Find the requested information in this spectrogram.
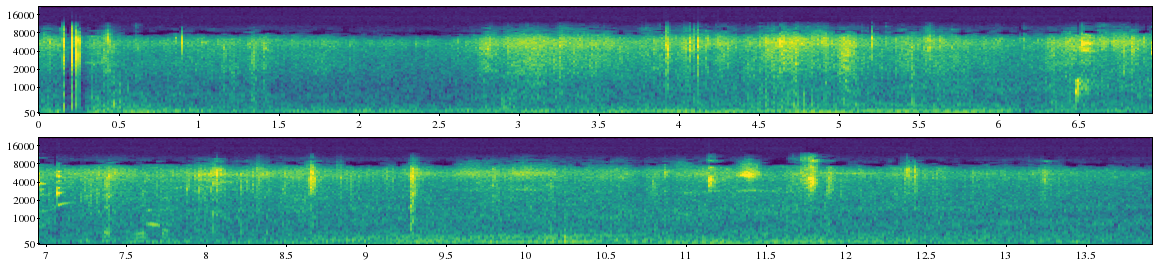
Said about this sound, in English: It's windy. I like the wind. I love it. How good.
